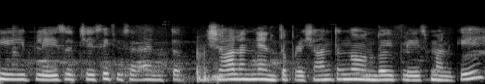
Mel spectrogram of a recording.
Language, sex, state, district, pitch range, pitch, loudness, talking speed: Telugu, female, Andhra Pradesh, Chittoor, 210-235 Hz, 220 Hz, -18 LUFS, 160 wpm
